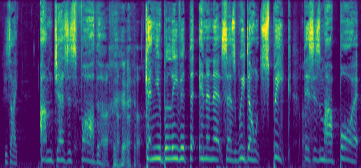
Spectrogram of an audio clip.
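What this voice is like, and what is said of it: Poor put-on English accent. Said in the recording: “Terrible English accent.”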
